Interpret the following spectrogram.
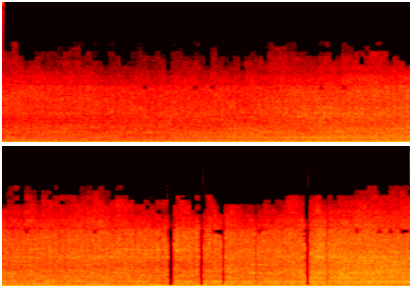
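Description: Onan gas RV generator running at a steady speed, getting louder in the second half. It runs unloaded with its breaker tripped, sending no power to the motorhome.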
